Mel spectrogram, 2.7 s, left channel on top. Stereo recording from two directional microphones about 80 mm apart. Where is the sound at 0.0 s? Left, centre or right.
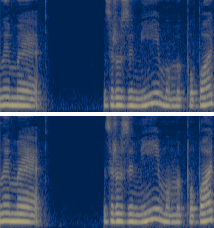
Left.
